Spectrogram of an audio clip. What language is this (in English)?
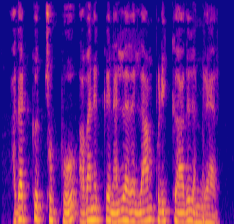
Tamil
